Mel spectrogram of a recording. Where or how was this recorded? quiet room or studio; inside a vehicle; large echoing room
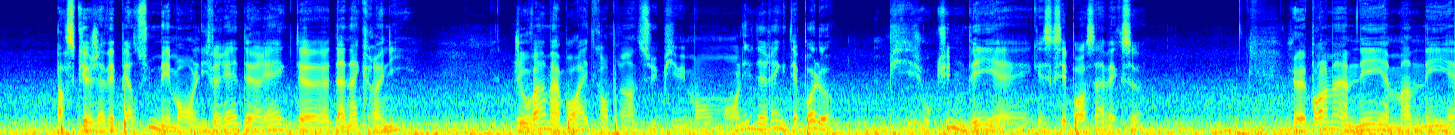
inside a vehicle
